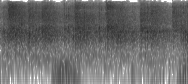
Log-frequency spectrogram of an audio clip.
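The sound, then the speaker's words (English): A church audience applauds to welcome newcomers, a brief, even burst of many hands clapping at a steady level. “Any newcomers? Way, wonderful. Let's give these guys a very warm welcome.”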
